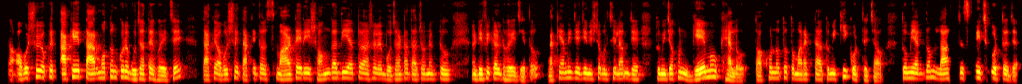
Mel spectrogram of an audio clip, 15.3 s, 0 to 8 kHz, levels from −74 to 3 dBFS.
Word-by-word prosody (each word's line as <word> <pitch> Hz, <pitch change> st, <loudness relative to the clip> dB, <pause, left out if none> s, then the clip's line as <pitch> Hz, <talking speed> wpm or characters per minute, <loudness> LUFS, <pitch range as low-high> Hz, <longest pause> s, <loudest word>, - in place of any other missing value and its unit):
অ -, -, -5 dB
অবশ্যই 150 Hz, +5 st, +2 dB
ওকে 180 Hz, -, 0 dB
তাকে 130 Hz, +7 st, +5 dB, 0.2 s
তার 130 Hz, +1 st, +7 dB
মতন 160 Hz, +3 st, -1 dB
করে 175 Hz, -1 st, +4 dB
বোঝাতে 130 Hz, +2 st, +1 dB
হয়েছে। 110 Hz, +7 st, +1 dB, 0.4 s
তাকে 115 Hz, 0 st, 0 dB
অবশ্যই 130 Hz, +4 st, -2 dB
তাকে 110 Hz, +6 st, -3 dB
তো 140 Hz, -, 0 dB, 0.2 s
smart 120 Hz, -1 st, +2 dB
এর 145 Hz, -, +3 dB
এই -, -, -1 dB
সংজ্ঞা 140 Hz, +5 st, +1 dB
দিয়ে 155 Hz, -1 st, +3 dB
তো -, -, -3 dB
আসলে 140 Hz, 0 st, -2 dB
বোঝাটা 125 Hz, +4 st, -2 dB
তার 120 Hz, -, -1 dB
জন্য 130 Hz, 0 st, 0 dB
একটু 130 Hz, 0 st, -1 dB, 0.4 s
আ -, -, 0 dB
difficult 135 Hz, +1 st, +3 dB
হয়ে 110 Hz, 0 st, +3 dB
যেতো। 90 Hz, -, -3 dB, 0.2 s
তাকে -, -, -4 dB
আমি 155 Hz, -, 0 dB
যে 150 Hz, -, +2 dB
জিনিসটা 135 Hz, +1 st, +1 dB
বলছিলাম, 135 Hz, +1 st, -2 dB
যে 120 Hz, -, +1 dB, 0.3 s
তুমি 130 Hz, -1 st, +4 dB
যখন 150 Hz, +3 st, -1 dB, 0.2 s
game 150 Hz, +8 st, +8 dB
ও -, -, +2 dB
খেলো, 90 Hz, -5 st, +1 dB, 0.3 s
তখনও 150 Hz, +9 st, -2 dB
তো -, -, -1 dB
তোমার 130 Hz, -2 st, +1 dB
একটা 125 Hz, 0 st, -5 dB
তুমি 135 Hz, 0 st, +2 dB
কি 190 Hz, -, +2 dB
করতে -, -, 0 dB
চাও? -, -, -3 dB, 0.3 s
তুমি 150 Hz, 0 st, +2 dB
একদম 170 Hz, +6 st, -4 dB
last 135 Hz, +1 st, +2 dB, 0.2 s
stage 160 Hz, +2 st, +1 dB
করতে -, -, +2 dB
যা -, -, -1 dB
135 Hz, 205 wpm, -24 LUFS, 125-150 Hz, 0.4 s, game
